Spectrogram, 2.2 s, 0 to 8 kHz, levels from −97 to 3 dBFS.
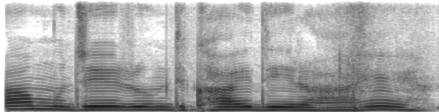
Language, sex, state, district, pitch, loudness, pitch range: Hindi, female, Arunachal Pradesh, Lower Dibang Valley, 205 Hz, -15 LUFS, 190-215 Hz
